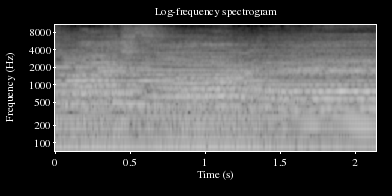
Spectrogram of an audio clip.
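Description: Congregation singing a hymn with pipe organ accompaniment, in sustained, held chords.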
